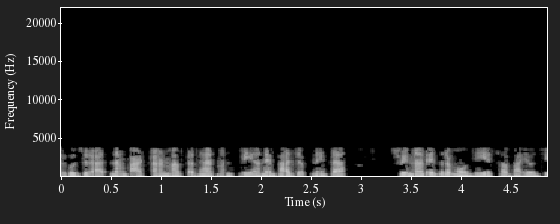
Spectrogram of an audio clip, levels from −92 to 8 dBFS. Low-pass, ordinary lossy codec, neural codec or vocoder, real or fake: 3.6 kHz; none; none; real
